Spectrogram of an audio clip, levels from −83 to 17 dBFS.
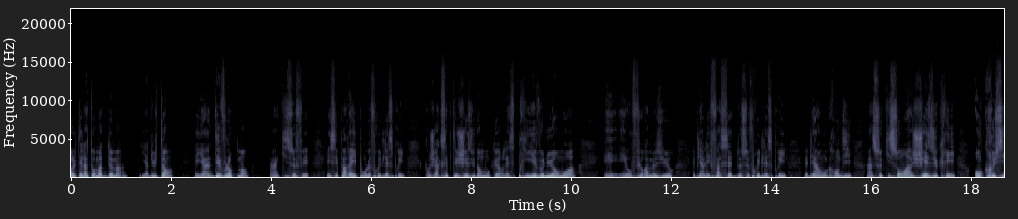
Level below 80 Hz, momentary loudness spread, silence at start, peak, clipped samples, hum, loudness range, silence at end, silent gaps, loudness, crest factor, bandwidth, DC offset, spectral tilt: -50 dBFS; 15 LU; 0 s; -14 dBFS; under 0.1%; none; 5 LU; 0 s; none; -35 LUFS; 22 dB; 14.5 kHz; under 0.1%; -7 dB/octave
